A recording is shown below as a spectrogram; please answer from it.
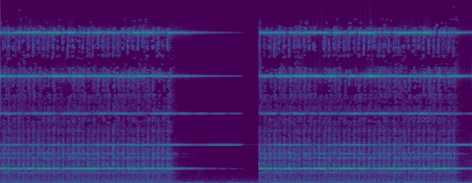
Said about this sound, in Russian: И тут зазвонил телефон. «Телефон!»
